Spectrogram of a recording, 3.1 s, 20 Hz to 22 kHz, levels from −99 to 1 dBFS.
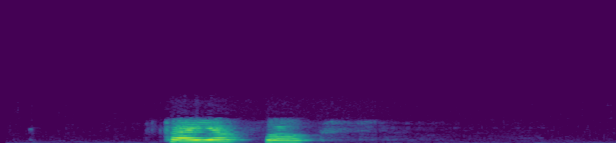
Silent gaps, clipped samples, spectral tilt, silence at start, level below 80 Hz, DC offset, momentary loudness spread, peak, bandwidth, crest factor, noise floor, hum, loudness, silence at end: none; under 0.1%; -0.5 dB/octave; 0.85 s; -80 dBFS; under 0.1%; 11 LU; -8 dBFS; 3.9 kHz; 20 dB; -85 dBFS; none; -23 LUFS; 1.55 s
